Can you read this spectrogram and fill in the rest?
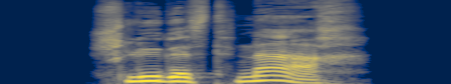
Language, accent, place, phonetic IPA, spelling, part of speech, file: German, Germany, Berlin, [ˌʃlyːɡəst ˈnaːx], schlügest nach, verb, De-schlügest nach.ogg
- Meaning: second-person singular subjunctive II of nachschlagen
